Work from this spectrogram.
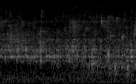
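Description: Filtered water pours steadily into a Thermomix bowl on the scale, a continuous bright hiss of running liquid with no talk over it.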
